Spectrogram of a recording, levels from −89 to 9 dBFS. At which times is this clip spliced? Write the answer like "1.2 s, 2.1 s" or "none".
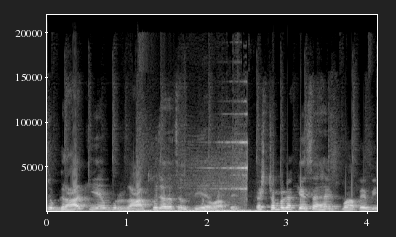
2.4 s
